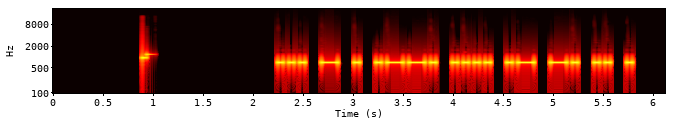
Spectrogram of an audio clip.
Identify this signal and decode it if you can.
Morse code, heard as a keyed tone, about 22 wpm, 700 Hz. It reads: STEPHANIE
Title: USA Common Names - 22wpm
